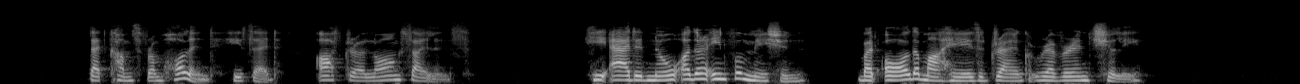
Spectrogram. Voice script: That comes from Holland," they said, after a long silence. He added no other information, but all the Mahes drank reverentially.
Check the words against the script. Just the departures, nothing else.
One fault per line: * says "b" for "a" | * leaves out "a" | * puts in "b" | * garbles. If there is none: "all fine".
* says "he" for "they"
